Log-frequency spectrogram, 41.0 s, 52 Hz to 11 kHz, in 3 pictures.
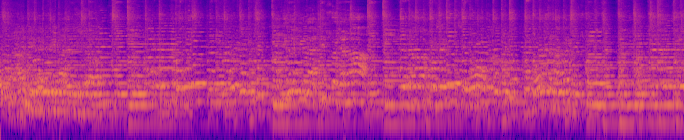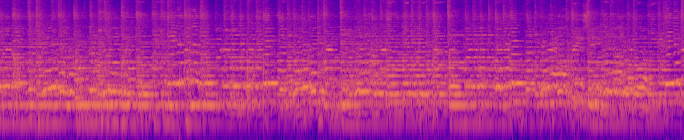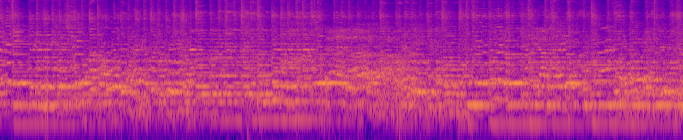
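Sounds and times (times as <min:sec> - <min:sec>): bowed string melody: 0:00.0 - 0:41.0
strummed plucked strings: 0:00.0 - 0:41.0.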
